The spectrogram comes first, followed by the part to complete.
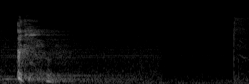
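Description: A person clearing their throat once: a short, sharp sound near the start that fades within about half a second.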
